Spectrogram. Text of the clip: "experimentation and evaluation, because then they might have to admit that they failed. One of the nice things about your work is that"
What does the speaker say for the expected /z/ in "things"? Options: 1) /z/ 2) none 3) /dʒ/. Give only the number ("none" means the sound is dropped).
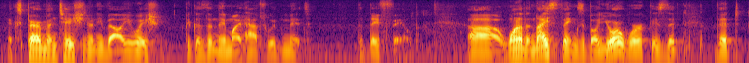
1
